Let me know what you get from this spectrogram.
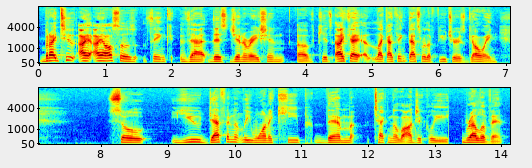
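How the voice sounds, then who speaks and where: A man in his thirties hosts a relaxed podcast, talking loosely and frankly. His speech rambles along with restarts and the odd curse word. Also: medium pitch, measured pace. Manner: rambling, frank, with mild swearing. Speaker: podcast host. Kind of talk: casual podcast chat.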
